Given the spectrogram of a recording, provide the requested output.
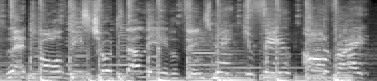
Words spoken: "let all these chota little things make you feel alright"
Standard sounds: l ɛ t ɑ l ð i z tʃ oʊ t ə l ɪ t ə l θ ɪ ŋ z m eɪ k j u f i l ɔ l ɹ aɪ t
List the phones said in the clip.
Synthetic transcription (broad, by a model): l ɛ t ɑ l ð i z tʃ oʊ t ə l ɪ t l θ ɪ ŋ z m eɪ k j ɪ f i l ɔ l ɹ aɪ t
